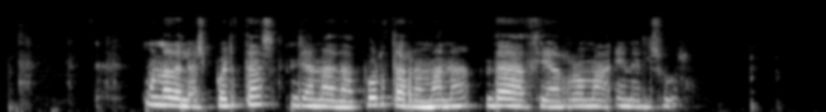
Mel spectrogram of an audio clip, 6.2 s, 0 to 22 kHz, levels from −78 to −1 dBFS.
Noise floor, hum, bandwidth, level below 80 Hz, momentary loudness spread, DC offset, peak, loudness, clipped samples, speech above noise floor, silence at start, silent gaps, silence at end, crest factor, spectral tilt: -69 dBFS; none; 11.5 kHz; -58 dBFS; 9 LU; under 0.1%; -2 dBFS; -17 LUFS; under 0.1%; 52 dB; 1.1 s; none; 1.1 s; 16 dB; -6.5 dB/octave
